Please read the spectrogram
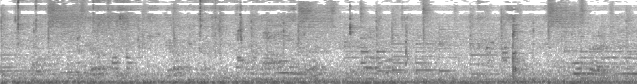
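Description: Restaurant background of music and indistinct voices over a steady low hum, with a few sharp clicks of chopsticks and spoons against bowls as noodles are eaten.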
